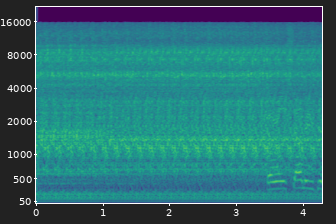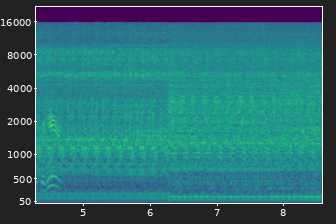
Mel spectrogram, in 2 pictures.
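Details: 2005 Ford F-250 6.0 Powerstroke diesel just fitted with an AFE Momentum dry-filter cold air intake: deep, even idle clatter with a steady rhythm; settles smoothly with no misses or odd noises, sounds healthy.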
